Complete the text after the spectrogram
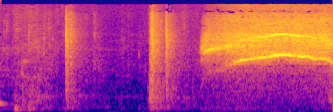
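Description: whistle being blown

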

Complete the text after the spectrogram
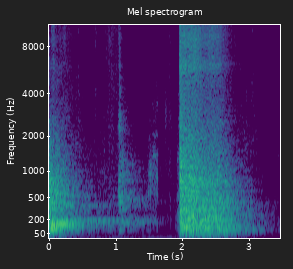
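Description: heavy door shutting

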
